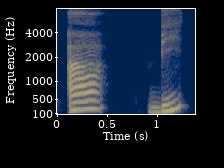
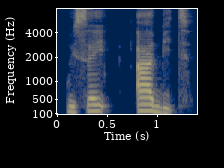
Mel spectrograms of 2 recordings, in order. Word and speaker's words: habite: Elle habite à Paris. The H of habite is silent. We say habite, not habit.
